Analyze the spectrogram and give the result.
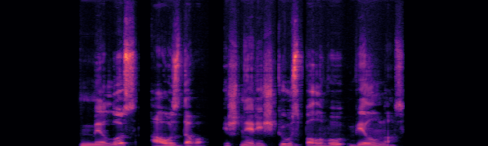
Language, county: Lithuanian, Marijampolė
